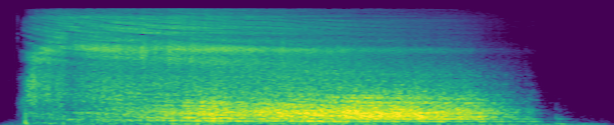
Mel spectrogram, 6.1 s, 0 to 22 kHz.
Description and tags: Balloon - Inflate 02
Fun with balloons :)
Recorded with a Beyerdynamic MC740 and a Zoom H6.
